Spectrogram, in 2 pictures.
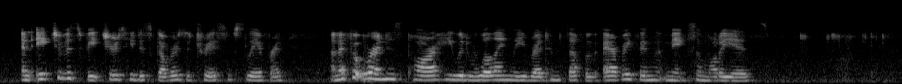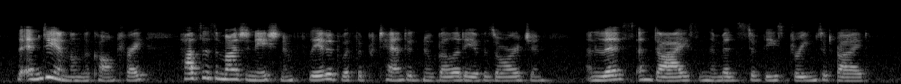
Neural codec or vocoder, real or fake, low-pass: none; real; 7.2 kHz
